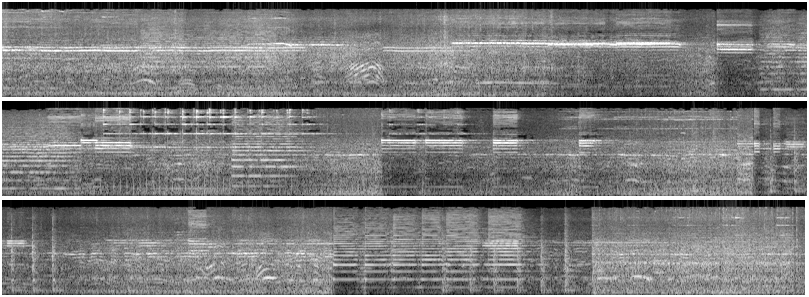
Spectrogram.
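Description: Busy bus-stand street noise: several vehicle horns honking again and again, some as long held blasts, over running engines and the chatter of a crowd.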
